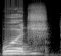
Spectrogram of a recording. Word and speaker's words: Łódź: So Łódź, I was calling Lodz, and I had to call my friend, who's Polish, to get the pronunciation, to ask her, like, how do you say these things?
